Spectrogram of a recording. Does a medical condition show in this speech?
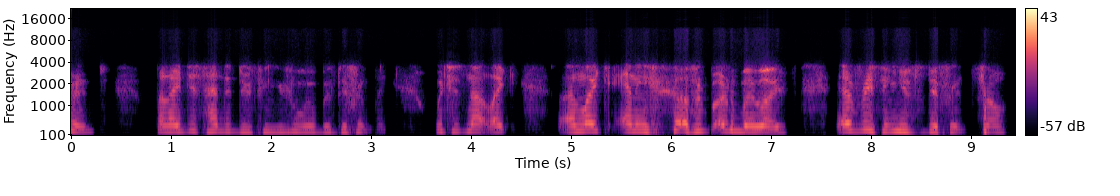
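Yes: cerebral palsy; voice is different.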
